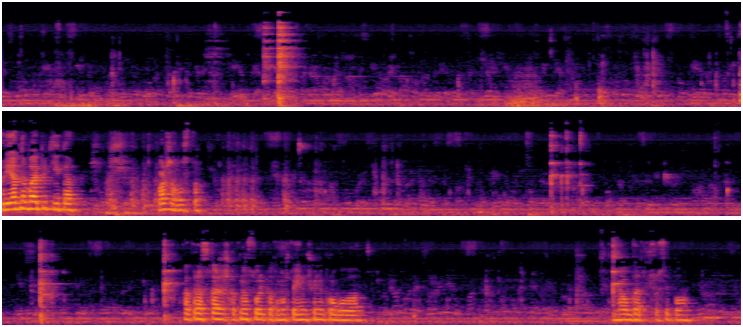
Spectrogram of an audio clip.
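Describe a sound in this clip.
A young woman chews and slurps food.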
